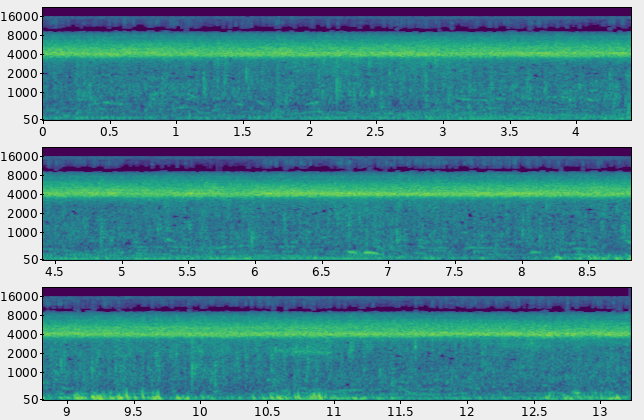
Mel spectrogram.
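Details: Cricket of the family Gryllidae calling: a loud, continuous, unbroken high-pitched trill held steadily throughout, with faint low rumbling beneath.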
